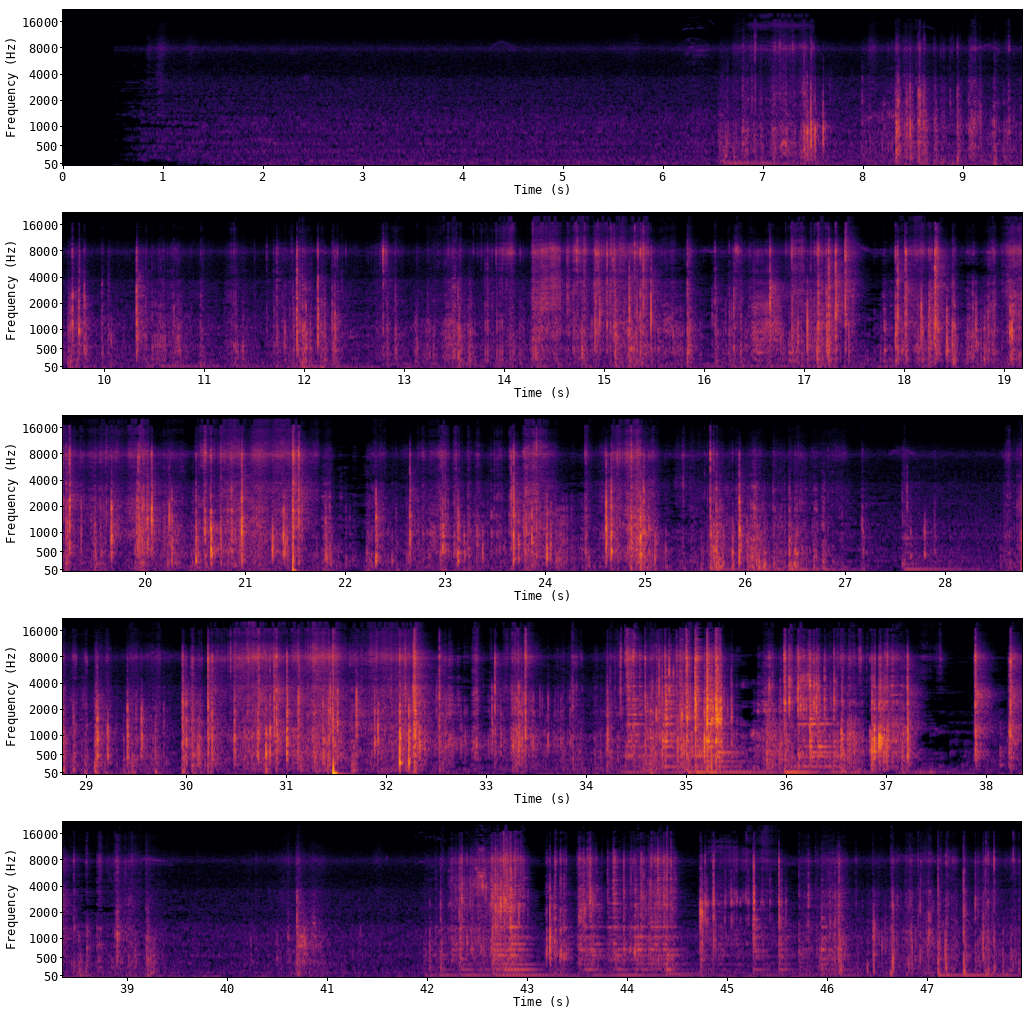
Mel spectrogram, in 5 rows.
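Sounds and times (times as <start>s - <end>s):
plastic packaging crinkling: 6.6s - 28.0s, 28.6s - 39.4s, 42.0s - 47.9s.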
